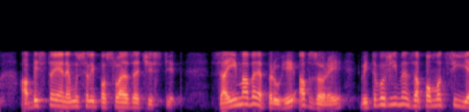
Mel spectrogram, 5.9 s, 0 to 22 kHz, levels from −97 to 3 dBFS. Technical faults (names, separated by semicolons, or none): Bluetooth CVSD headset codec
